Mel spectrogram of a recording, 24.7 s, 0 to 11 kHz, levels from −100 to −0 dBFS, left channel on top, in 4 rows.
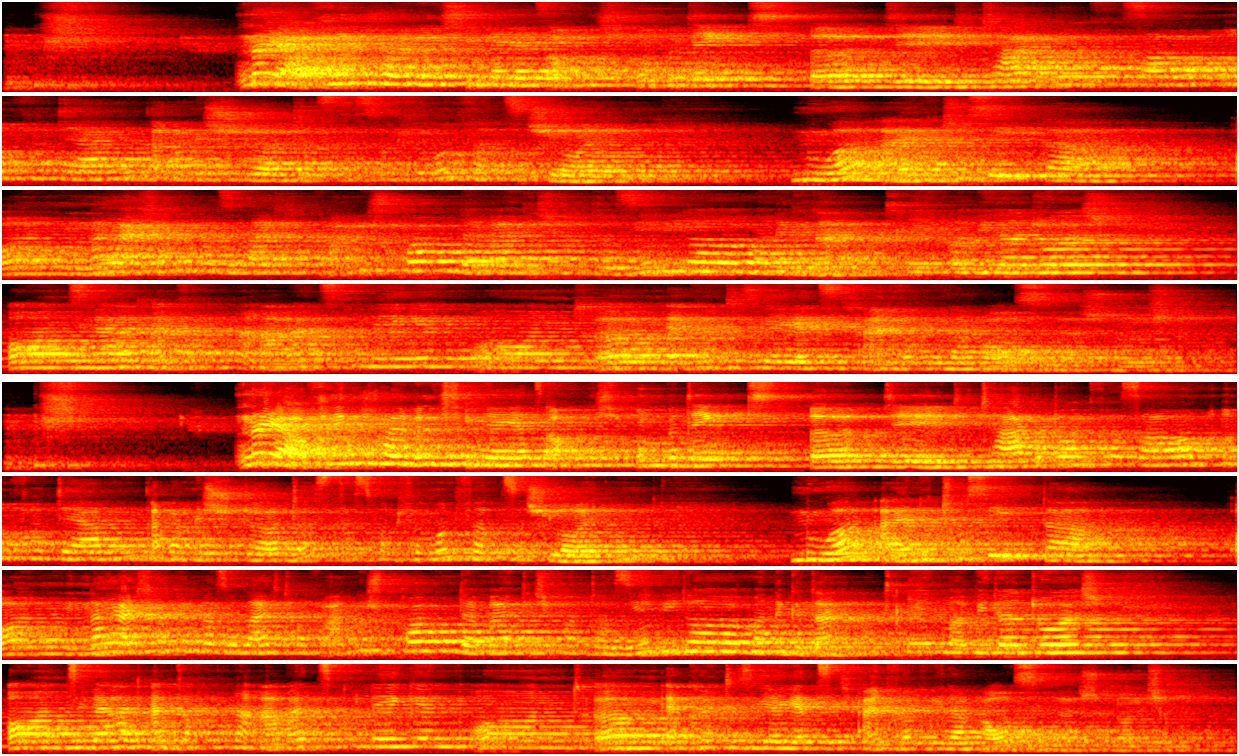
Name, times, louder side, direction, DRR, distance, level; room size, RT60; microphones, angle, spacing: voice 1, 1.2-9.6 10.1-11.7 12.3-16.6 16.9-18.2 18.5-24.5, right 2 dB, 70° right, -1 dB, 1.1 m, -27 dB
8.8 x 3.9 x 4.1 m, 2.4 s
head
